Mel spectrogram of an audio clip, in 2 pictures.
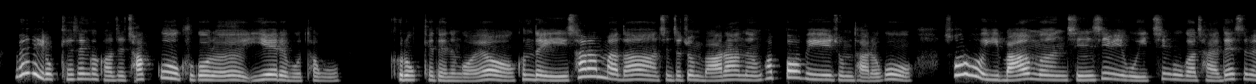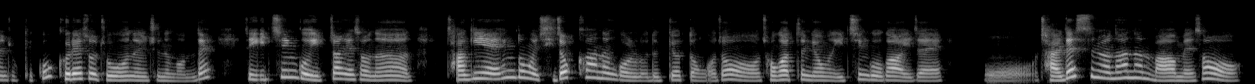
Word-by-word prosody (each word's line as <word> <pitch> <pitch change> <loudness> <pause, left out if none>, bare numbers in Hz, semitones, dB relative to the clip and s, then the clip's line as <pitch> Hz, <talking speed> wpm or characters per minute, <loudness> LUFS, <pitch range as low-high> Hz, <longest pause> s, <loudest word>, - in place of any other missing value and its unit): '왜 435 - +4
이렇게 245 -4 0
생각하지?' 220 -6 -2
자꾸 240 +5 +2
그거를 210 -3 +1
이해를 210 +4 +2
못하고 170 0 -9 0.4
그렇게 210 -2 0
되는 175 -3 -5
거예요. 185 +3 +2
근데 220 -3 0
이 190 0 0
사람마다 230 - +3
진짜 200 0 -6
좀 200 -1 -3
말하는 200 +3 0
화법이 285 -7 +2
좀 200 -2 -5
다르고 180 +3 -1 0.3
서로 435 - +5
이 215 -2 -2
마음은 215 0 +3
진심이고 205 0 -2
이 175 0 -7
친구가 220 -4 -3
잘 180 -2 -4
됐으면 235 -3 -3
좋겠고 200 - -8
그래서 255 0 +4
조언을 195 -2 -2
주는 175 -2 -10
건데 170 - -5 0.3
이제 235 - -1
이 215 +1 -3
친구 305 -4 +1
입장에서는 205 -4 -1 0.4
자기의 250 +3 +3
행동을 310 -6 0
지적하는 280 +3 +1
걸로 175 -4 -5
느꼈던 180 +1 -7
거죠. 185 -1 -2
저 200 - -2
같은 220 +1 +1
경우는 190 -3 -5
이 170 - -7
친구가 195 -5 -1
이제 170 +1 -6 0.4
뭐 80 0 -12
잘 190 -1 +3
됐으면 330 -5 +2
하는 300 -4 0
마음에서 180 +2 0
210 Hz, 305 characters per minute, -23 LUFS, 185-245 Hz, 0.4 s, 서로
